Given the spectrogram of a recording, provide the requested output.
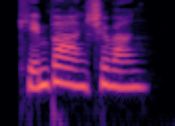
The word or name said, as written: kæmpearrangement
